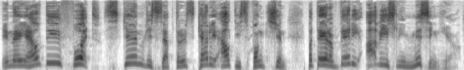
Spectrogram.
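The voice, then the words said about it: Put-on German accent. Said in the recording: “I'm gonna try my German accent again.”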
